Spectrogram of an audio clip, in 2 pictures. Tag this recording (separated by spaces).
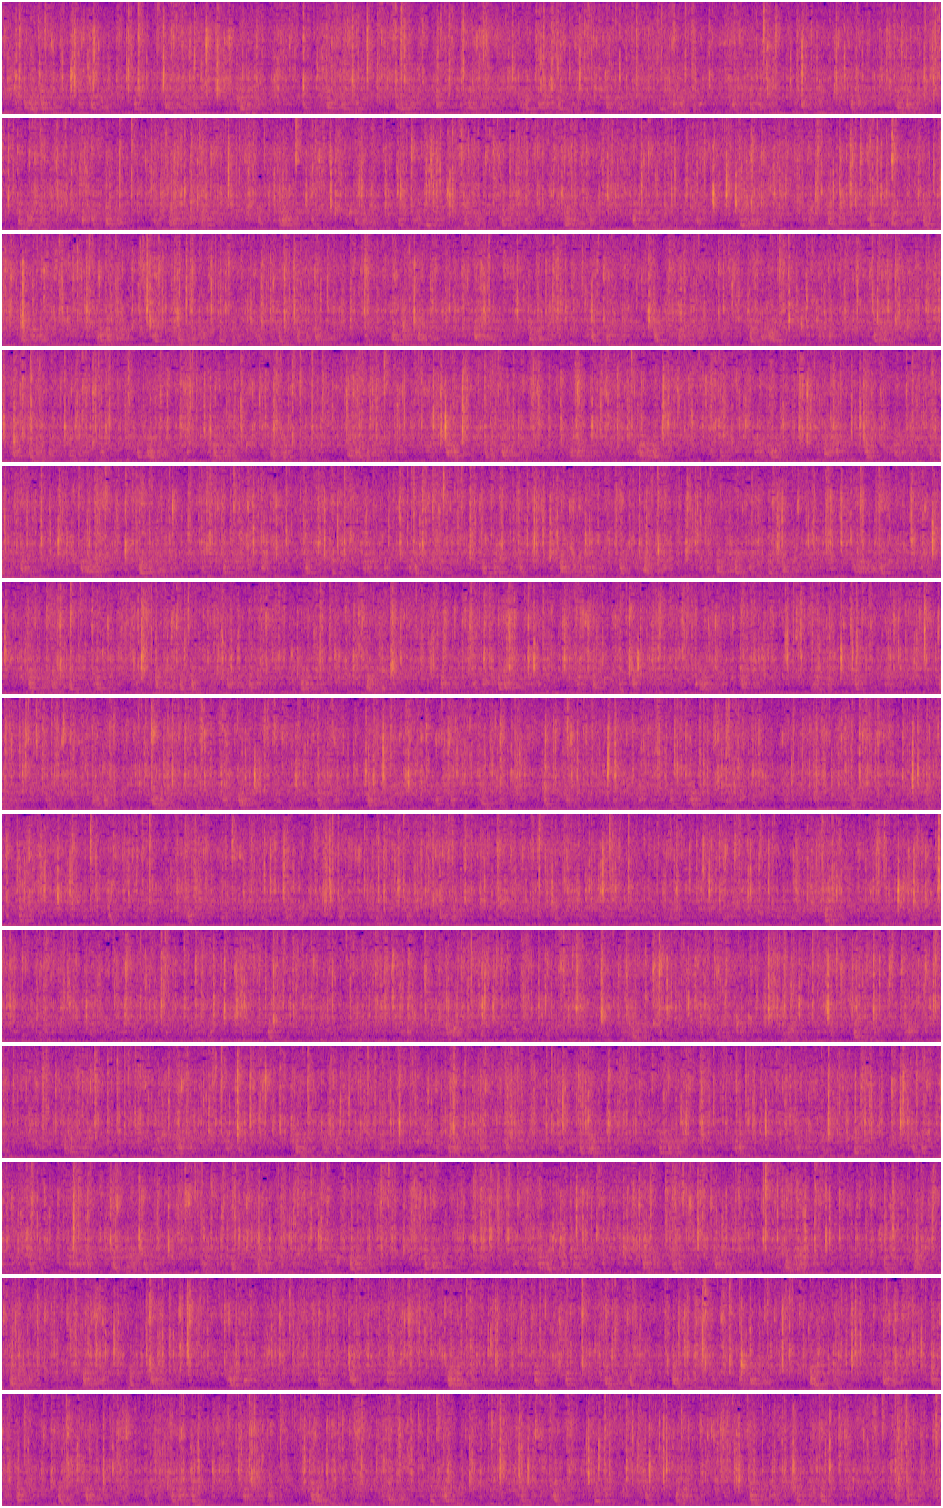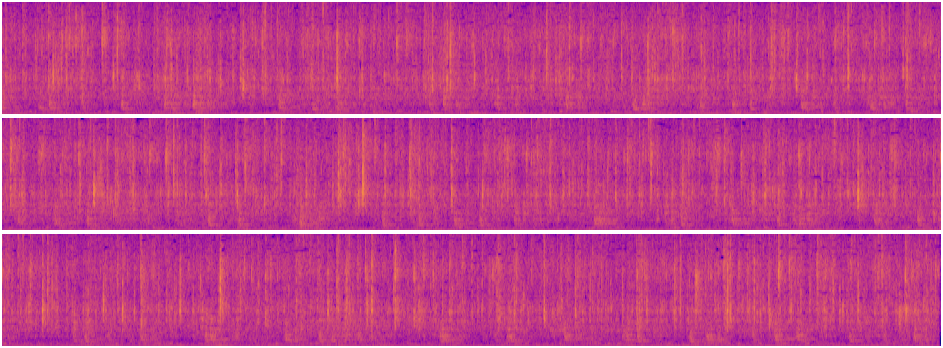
Rain Spring York Nature New Buffalo Drops Storm Weather field-recording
